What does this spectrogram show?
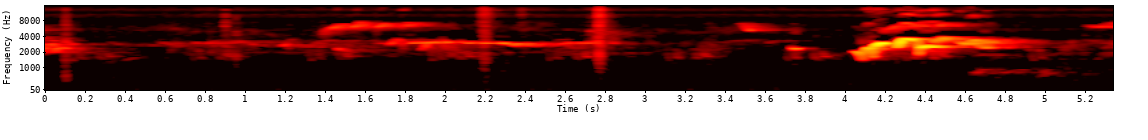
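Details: Red-whiskered bulbul, mountain form, caught up in decoy trapping: a soft thin drawn-out whistle, a couple of clicks, then a loud rising, rolling warble near the end.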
